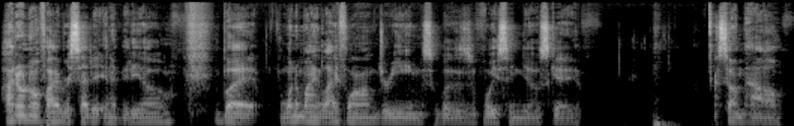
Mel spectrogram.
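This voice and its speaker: A man with a deep voice chatting casually in a gaming vlog, rambling and joking with bursts of excitement. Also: moderate pace. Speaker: gaming video creator.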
